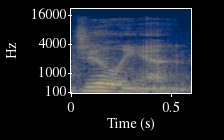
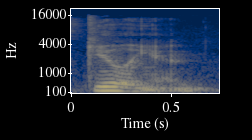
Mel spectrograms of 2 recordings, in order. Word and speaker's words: Gillian: think it's Gillian right it's a hard G G it's not Gillian it's Gillian Gillian Gillian this book is about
